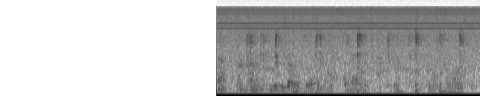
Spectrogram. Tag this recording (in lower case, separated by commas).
speech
